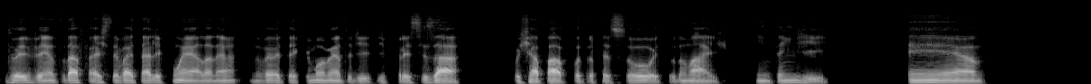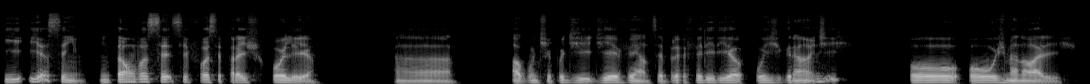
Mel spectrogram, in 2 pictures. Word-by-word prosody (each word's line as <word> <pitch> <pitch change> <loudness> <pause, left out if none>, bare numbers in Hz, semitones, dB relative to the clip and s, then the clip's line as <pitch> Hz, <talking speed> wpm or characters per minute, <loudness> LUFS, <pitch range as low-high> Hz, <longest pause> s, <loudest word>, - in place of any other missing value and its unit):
do 100 -1 +2
evento, 95 0 +1
da 95 0 +6
festa, 95 0 -3
você - - -2
vai 95 0 +4
estar 90 - 0
ali 90 0 +1
com 100 - -2
ela, 90 -1 +1
né, 90 +3 -2
não 90 -1 -11
vai 90 -1 +1
ter 80 - -4
aquele 90 - -7
momento 90 -1 0
de 90 0 -4
de - - -11
precisar 85 -1 +3 0.5
puxar - - +2
papo 85 -2 +5
com - - -2
outra - - -7
pessoa 95 0 0
e - - -7
tudo 85 +2 -7
mais. 80 -2 0 0.4
Entendi. 90 -2 -3 0.8
Eh 95 -2 +3 1.4
E 115 +2 -2
e, - - 0
assim, - - -3
então 105 +4 +2
você, 125 0 +1
se 115 - -6
fosse 110 0 -1
pra - - +1
escolher, 100 -2 +1 0.8
hã, 80 -3 -4 0.6
algum 85 +2 0
tipo 95 0 -4
de 90 -1 -2
de 95 +2 -2
evento, 85 -4 +2
você - - -2
preferiria 90 -1 0 0.2
os 95 -1 -1
grandes 90 +8 -2 0.6
ou 95 +1 +4
ou 90 +1 +4
os 90 - -1
menores? 80 -5 0
90 Hz, 145 wpm, -25 LUFS, 85-95 Hz, 1.4 s, da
